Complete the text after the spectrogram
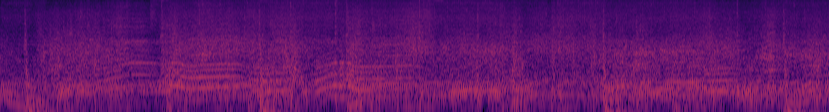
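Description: Tyres crunch and skid over loose gravel.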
